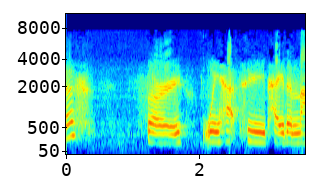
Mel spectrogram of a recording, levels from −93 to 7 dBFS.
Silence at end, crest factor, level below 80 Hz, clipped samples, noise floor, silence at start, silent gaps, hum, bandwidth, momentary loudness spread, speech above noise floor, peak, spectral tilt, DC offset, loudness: 0 s; 14 dB; -74 dBFS; under 0.1%; -47 dBFS; 0 s; none; none; 7.8 kHz; 9 LU; 29 dB; -6 dBFS; -4 dB/octave; under 0.1%; -19 LUFS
